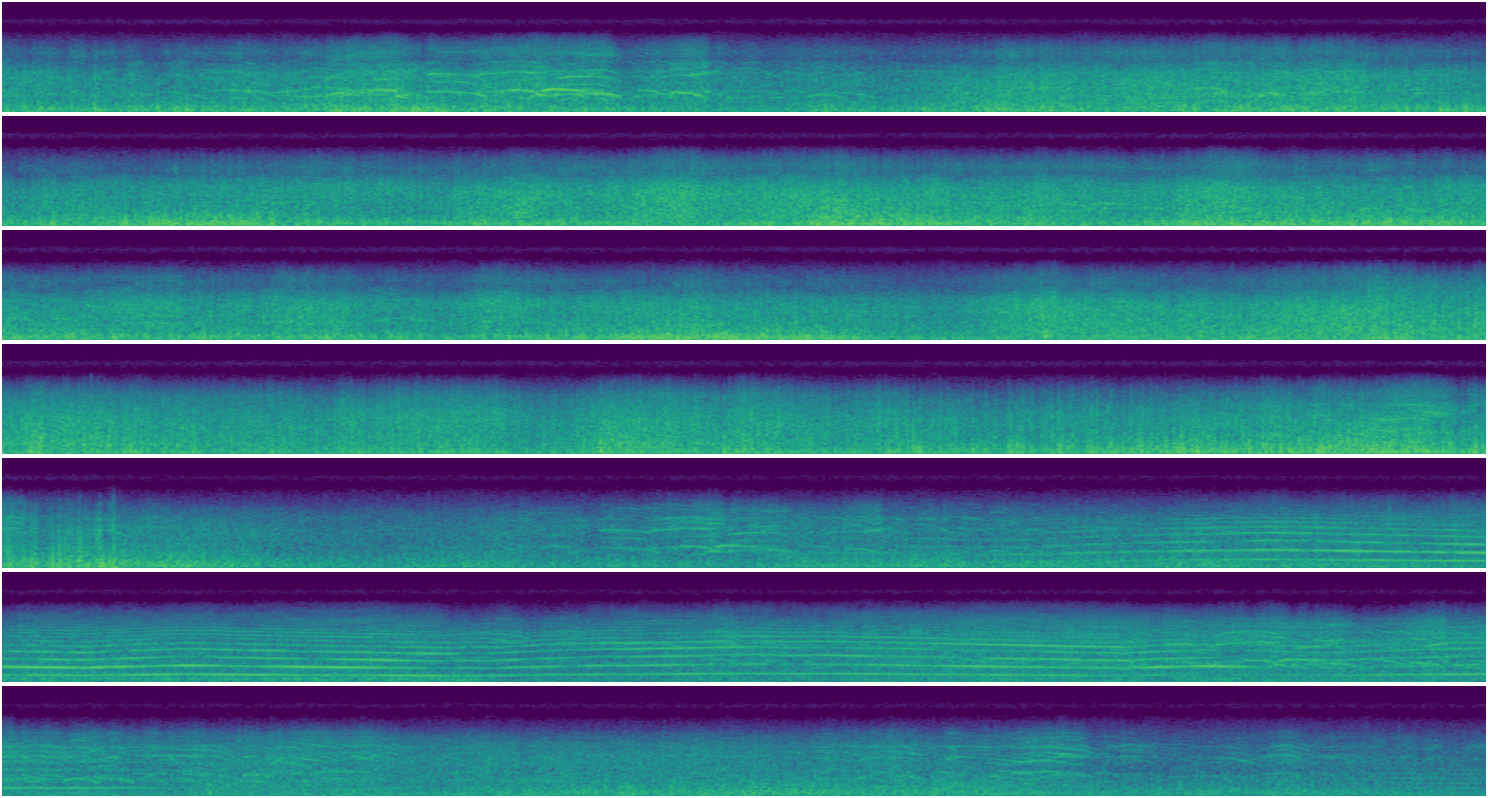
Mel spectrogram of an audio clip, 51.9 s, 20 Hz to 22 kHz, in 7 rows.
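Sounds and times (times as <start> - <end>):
rumbling roar of fire and explosions: 0.0 - 51.9
siren wailing: 33.4 - 46.6.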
